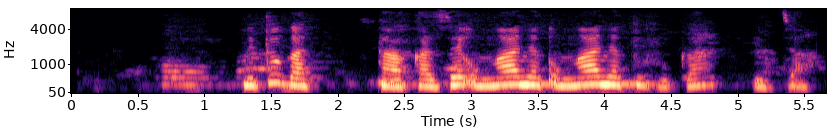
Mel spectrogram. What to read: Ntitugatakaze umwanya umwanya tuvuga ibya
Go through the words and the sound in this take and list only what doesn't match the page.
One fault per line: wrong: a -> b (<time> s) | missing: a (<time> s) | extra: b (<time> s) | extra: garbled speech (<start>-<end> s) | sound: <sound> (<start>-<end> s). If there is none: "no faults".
no faults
